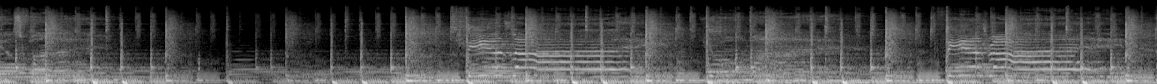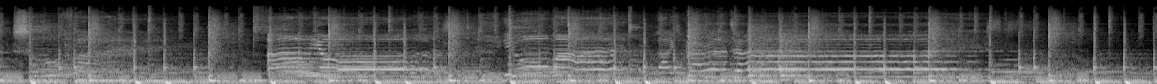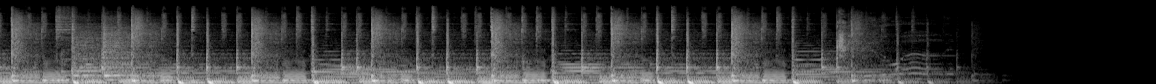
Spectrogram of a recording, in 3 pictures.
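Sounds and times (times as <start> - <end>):
80s Redrum drum machine beat: 0.0 - 32.8.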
